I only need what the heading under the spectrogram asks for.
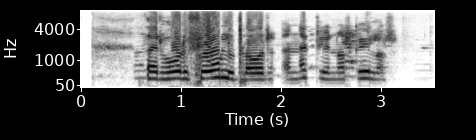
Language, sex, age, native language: Icelandic, male, 14, Icelandic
